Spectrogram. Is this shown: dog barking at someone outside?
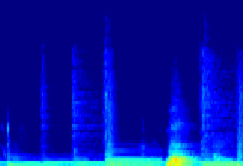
yes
